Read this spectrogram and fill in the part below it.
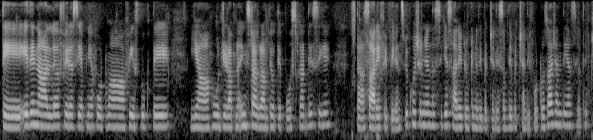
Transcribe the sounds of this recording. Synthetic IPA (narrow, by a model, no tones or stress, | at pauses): t̪eːeːd̪eːnaːlpʰɪɾəsĩːəpnijãːpʰoːʈoːãːpʰeːsbʊkt̪eː | jãːɦoːɾd͡ʒeːɽaːpnaːɪnsʈaːɡɾaːmt̪eːʊt̪ːeːpoːsʈkəɾd̪eːsiɡeː | t̪ãːsaːɾeːpʰipeːɾənsʋiːkʰʊːʃənd͡ʒãːnd̪aːsiɡeːsaːɾeːkjõːkɪʊnãːd̪eːbətːʃãːd̪eːsəb̚d̪eːbətːʃãːd̪iːpʰoːʈoːzaːd͡ʒãːnd̪iːãːsḭ̃ːo̰ːd̪eːɪt͡ʃ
